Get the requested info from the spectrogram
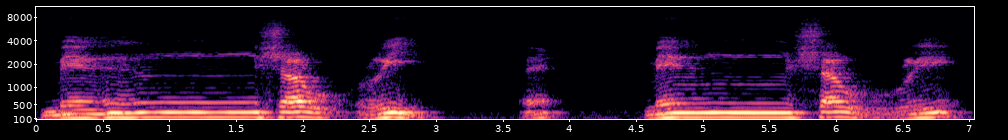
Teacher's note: Kita membacanya antara izhar bunyinya min kalau izhar, kalau idgham mish bunyinya kalau idgham. Jadi bacanya antara izhar dengan idgham, iaitu bunyinya Min, huruf lidah itu nak pergi kepada huruf shin. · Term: hukum ihfa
